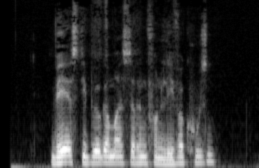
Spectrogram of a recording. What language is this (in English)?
German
